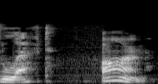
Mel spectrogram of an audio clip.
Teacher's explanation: The T from left tends to jump over to the other word to make it sound like left arm, instead of a longer pause. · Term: linking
